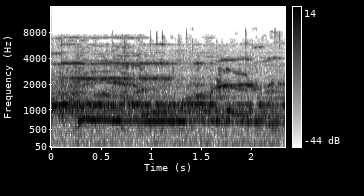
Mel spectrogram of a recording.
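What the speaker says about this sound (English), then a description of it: "you can hear the roar of the crowd behind us" A crowd roars steadily at a high school varsity hockey game between Woodbridge Township and St. Joe's, a dense, sustained arena din with high whistling or siren-like tones riding over it, loud and continuous throughout.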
